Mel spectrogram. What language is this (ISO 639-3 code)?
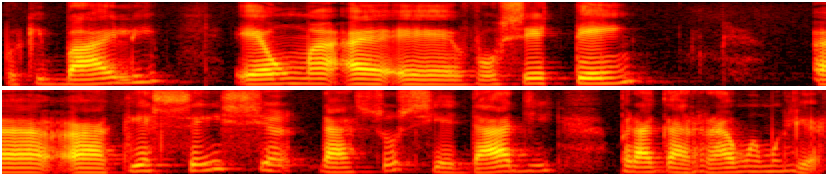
por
